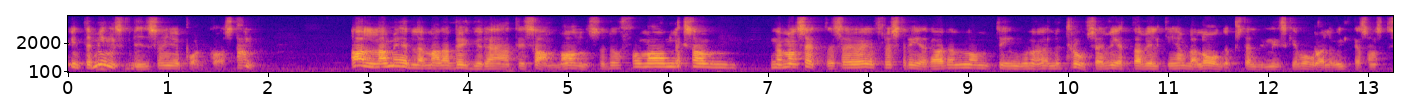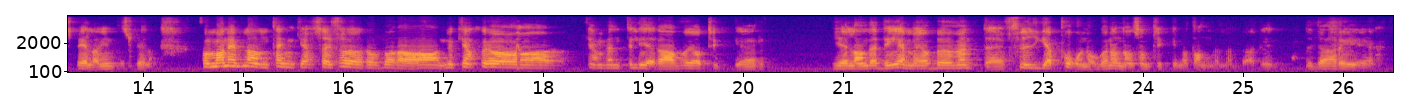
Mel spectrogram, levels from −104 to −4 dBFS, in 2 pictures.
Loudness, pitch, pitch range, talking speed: -25 LUFS, 115 Hz, 105-130 Hz, 175 wpm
